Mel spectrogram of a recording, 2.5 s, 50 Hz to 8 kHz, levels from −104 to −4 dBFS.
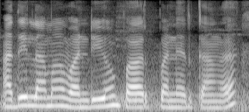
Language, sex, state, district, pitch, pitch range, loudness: Tamil, female, Karnataka, Bangalore, 190 Hz, 180-220 Hz, -14 LUFS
